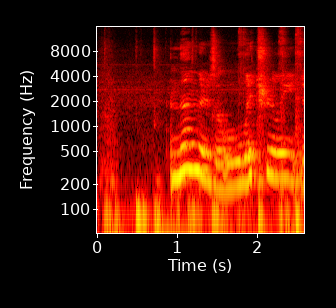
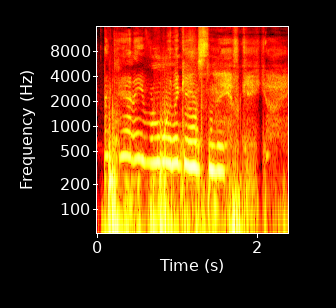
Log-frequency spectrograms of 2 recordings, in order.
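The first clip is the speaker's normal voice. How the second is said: real high-pitched yell, very loud; loud, high gamer rage; frustrated outburst; 9 semitones higher, 22 dB louder than usual. Real, not acted. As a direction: explode at losing to an idle player. Losing to an idle opponent.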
